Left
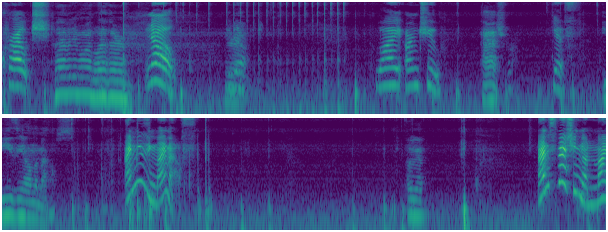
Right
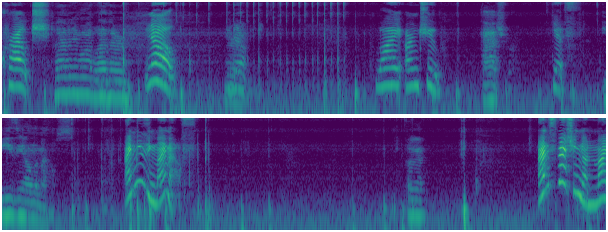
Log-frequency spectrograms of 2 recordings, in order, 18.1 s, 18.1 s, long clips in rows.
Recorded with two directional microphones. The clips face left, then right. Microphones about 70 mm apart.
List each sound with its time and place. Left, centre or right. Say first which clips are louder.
0.0 s speech: even; centre
0.7 s a sound: left 3 dB; left
2.1 s speech: right 1 dB; centre
2.6 s typing: left 1 dB; right
5.6 s speech: even; centre
7.2 s a sound: left 3 dB; left
8.3 s speech: even; centre
9.0 s a sound: left 1 dB; left
10.9 s speech: right 1 dB; centre
17.1 s speech: right 1 dB; centre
